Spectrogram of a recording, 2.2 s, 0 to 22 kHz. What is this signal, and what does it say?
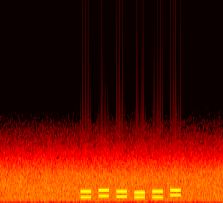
DTMF, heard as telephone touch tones, dialled by machine, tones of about 100 ms, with phone line noise. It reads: 29512#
